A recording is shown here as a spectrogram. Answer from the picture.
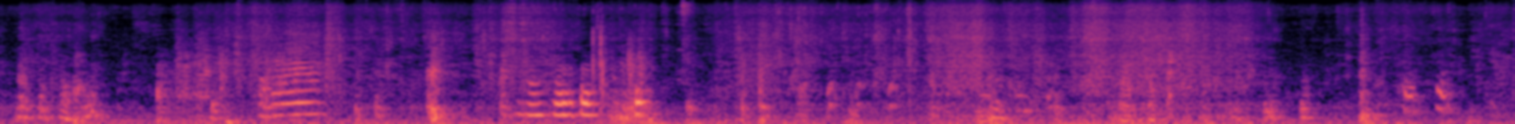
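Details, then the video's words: Backyard chickens in a snowy, below-freezing winter coop give irregular clucks and a short burst of rapid, stuttering notes, with scratching and bedding rustle between calls. "chicken noises, hens clucking"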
